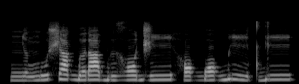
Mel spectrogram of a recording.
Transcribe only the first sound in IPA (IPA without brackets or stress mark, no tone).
ɲ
